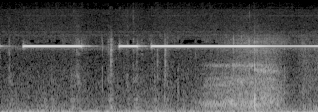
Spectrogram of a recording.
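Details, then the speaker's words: Multimeter continuity test in a Classic Mini, probing the purple-with-black-trace wire at the back of the ignition switch; short beeps then a long continuous tone, confirming it is the horn wire. "And then once we hit continuity, should hopefully hear that"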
